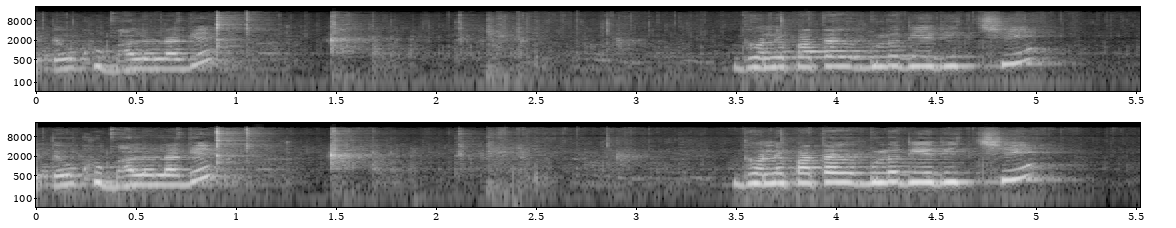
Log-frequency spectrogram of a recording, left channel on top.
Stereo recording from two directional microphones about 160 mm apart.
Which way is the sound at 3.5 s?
55° right (ahead or behind).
